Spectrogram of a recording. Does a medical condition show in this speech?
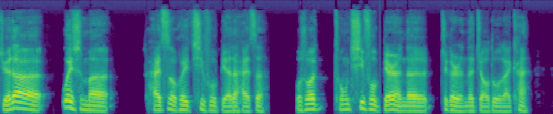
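No.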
